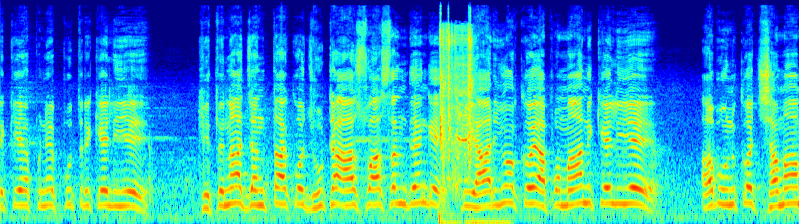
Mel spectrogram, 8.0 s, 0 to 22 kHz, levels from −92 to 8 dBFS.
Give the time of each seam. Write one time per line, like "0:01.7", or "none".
0:04.6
